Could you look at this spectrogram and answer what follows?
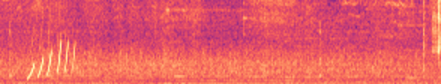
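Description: Waterfall water in the video game Castlevania: Symphony of the Night: a soft, steady rushing hiss runs throughout, with a quick burst of rising chirps near the start.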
